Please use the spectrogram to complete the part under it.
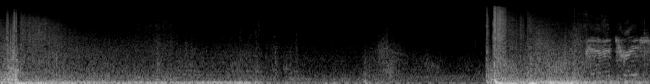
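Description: In a tank video game, heavy artillery fire lands as deep, rolling booms, with one loud blast at the start and another sharp burst later, and rumbling fades in between.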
